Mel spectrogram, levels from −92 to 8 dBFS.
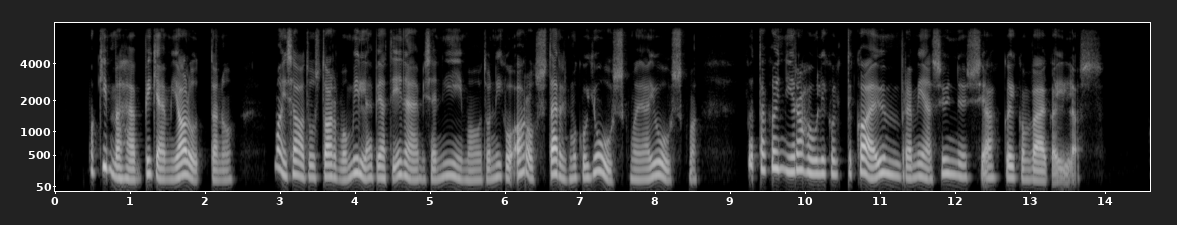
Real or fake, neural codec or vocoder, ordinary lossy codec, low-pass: real; none; none; 7.2 kHz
